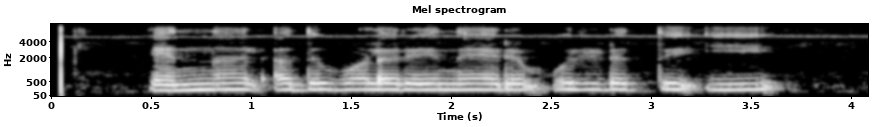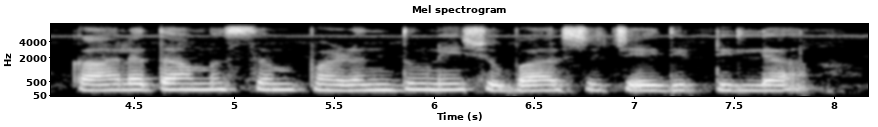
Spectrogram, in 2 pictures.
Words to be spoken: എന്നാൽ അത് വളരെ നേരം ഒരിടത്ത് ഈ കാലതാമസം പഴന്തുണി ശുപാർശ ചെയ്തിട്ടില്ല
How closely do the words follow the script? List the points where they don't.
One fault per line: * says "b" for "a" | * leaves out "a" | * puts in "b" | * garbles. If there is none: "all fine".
all fine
